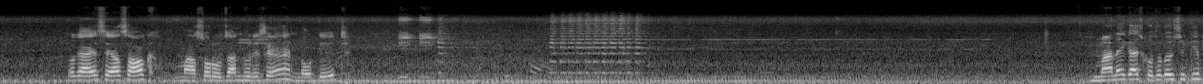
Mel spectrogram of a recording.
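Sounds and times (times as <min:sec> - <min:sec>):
vehicle engine passing: 0:02.9 - 0:09.3
vehicle horn: 0:04.0 - 0:04.6, 0:05.5 - 0:06.6.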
